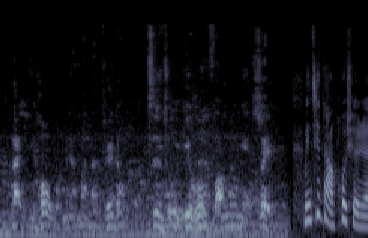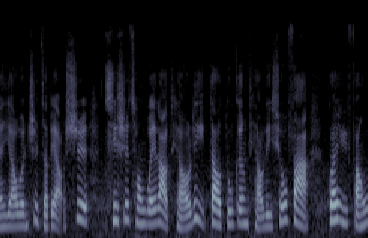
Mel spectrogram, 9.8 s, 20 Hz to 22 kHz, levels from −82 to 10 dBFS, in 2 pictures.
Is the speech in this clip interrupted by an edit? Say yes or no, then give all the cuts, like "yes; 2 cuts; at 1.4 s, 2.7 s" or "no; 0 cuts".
yes; 1 cut; at 4.0 s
